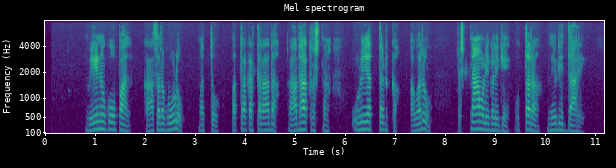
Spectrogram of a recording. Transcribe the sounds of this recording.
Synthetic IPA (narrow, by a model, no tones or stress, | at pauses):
ʋeːɳuɡɔːpaːl | kaːsɐɾɐɡuːɽu | mɐt̪ːu | pɐt̪ɾɐkɐɾt̪ɐɾaːd̪ɐ | ɾaːd̪ʱaːkɾiʂɳɐ | uɭijɐt̪ːɐɽkɐː | ʋɐɾu | pɾɐʂnaːʋɐɭiɡɐɭiɡe̞ut̪ːɐɾɐniːɽid̪ːaːɾe̞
